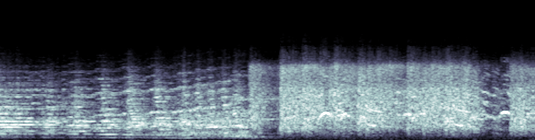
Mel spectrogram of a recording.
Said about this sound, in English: Guns blazed in northern Texas with the Lone Ranger fighting on the side of the law against the notorious Red River Gang.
